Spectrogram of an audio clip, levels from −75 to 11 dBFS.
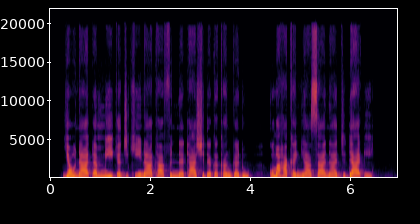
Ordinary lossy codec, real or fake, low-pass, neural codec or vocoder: none; fake; none; autoencoder, 48 kHz, 128 numbers a frame, DAC-VAE, trained on Japanese speech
